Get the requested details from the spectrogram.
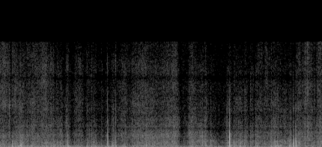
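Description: Fingertips and nails scratch over the raised colored embroidery on a soft stuffed fabric pillow. Quiet, dry scratchy rustling runs throughout, broken by a few short, sharper scrapes that die away almost instantly.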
